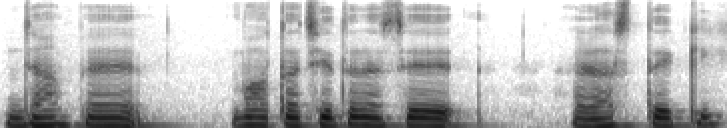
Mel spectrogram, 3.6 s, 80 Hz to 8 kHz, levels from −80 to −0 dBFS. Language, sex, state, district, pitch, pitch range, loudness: Hindi, male, Bihar, Patna, 130 Hz, 125-135 Hz, -15 LUFS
